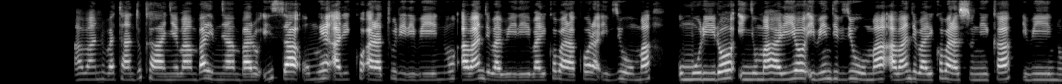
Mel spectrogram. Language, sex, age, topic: Rundi, female, 18-24, education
